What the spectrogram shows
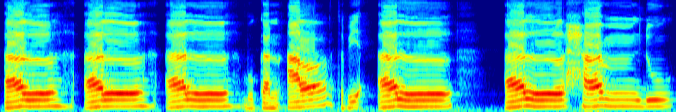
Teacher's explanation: Maka kita baca dengan al, kemudian al, hati-hati dalam lafal lam, sempurnakan makhraj daripada lam, ujung lidah naik melekat dengan langit-langit atas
